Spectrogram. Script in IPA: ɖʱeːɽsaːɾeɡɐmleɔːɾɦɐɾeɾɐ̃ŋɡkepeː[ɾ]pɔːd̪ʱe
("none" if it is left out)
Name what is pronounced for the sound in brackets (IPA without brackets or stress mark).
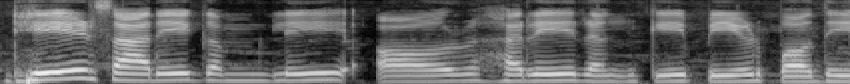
ɽ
